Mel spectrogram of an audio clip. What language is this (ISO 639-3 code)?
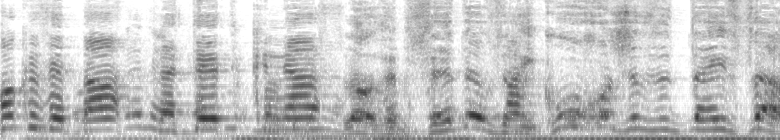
heb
